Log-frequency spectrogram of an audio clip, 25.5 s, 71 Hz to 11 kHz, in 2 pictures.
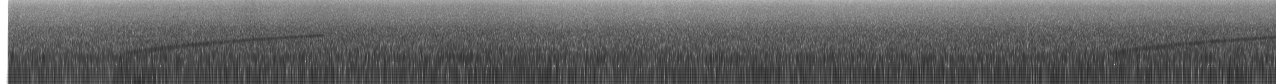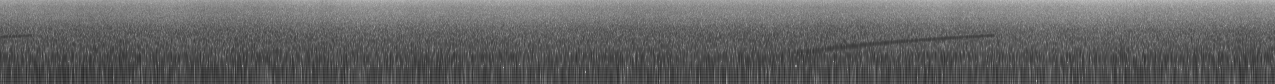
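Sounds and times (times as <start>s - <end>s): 
wind on beach: 0.0s - 25.5s
waves on beach: 1.0s - 4.7s, 10.6s - 14.0s, 14.6s - 23.4s.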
